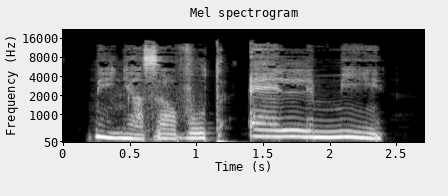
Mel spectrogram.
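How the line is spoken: Through gritted teeth. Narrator (Russian): Процедила некромантка

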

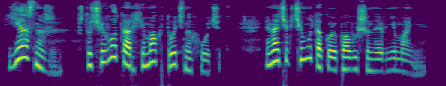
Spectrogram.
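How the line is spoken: Quiet, deeply heartfelt. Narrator (Russian): лорд Армейд негромко, но очень проникновенно уточнил

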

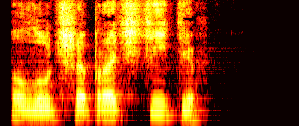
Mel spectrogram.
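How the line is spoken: Whispered. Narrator (Russian): Софи, которая шепнула

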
